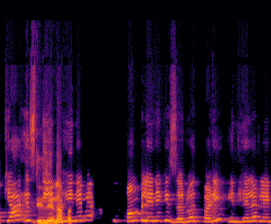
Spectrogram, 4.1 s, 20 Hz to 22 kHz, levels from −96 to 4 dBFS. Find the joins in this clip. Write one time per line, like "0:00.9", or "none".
none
